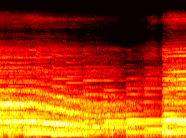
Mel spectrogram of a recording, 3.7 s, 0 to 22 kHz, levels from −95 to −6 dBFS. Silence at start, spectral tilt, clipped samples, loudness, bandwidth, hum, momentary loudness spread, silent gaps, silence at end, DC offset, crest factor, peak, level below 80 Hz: 0 s; -9.5 dB/octave; under 0.1%; -17 LUFS; 13 kHz; none; 11 LU; none; 0 s; under 0.1%; 14 dB; -4 dBFS; -50 dBFS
